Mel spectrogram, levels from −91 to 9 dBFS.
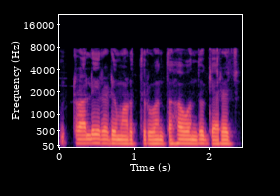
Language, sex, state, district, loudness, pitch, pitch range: Kannada, male, Karnataka, Koppal, -17 LUFS, 115 Hz, 115-120 Hz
